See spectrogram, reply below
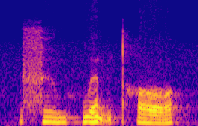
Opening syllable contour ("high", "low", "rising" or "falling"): low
